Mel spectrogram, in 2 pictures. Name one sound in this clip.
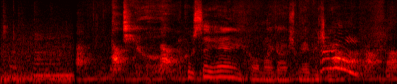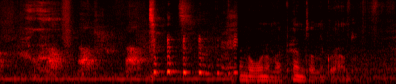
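A man talks playfully and laughs close by.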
